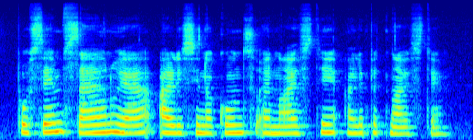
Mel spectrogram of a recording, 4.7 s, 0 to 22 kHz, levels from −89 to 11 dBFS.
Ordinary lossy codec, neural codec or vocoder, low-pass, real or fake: none; none; 19.8 kHz; real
